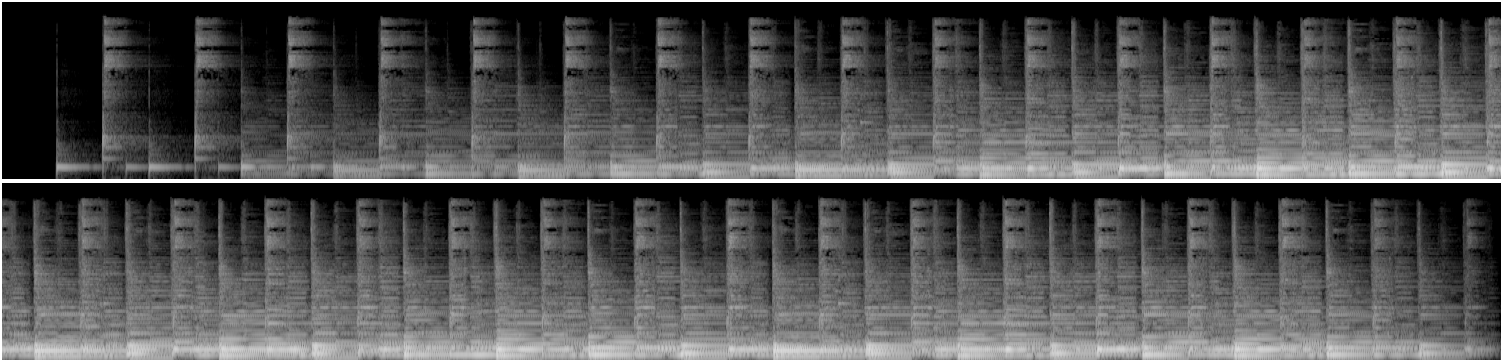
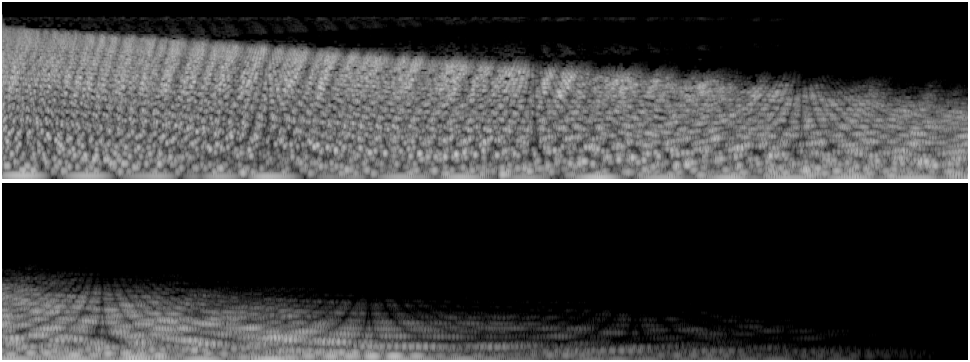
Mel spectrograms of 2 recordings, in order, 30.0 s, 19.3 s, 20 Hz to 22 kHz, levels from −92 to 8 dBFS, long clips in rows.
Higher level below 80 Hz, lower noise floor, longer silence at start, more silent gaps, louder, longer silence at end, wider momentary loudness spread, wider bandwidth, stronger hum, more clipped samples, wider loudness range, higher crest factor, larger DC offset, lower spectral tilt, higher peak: about the same, -36 dBFS vs -34 dBFS; first, under -90 dBFS vs -86 dBFS; first, 0.55 s vs 0 s; neither; about the same, -18 LUFS vs -16 LUFS; second, 0.1 s vs 4.7 s; about the same, 17 LU vs 18 LU; about the same, 16 kHz vs 16 kHz; neither; neither; second, 15 LU vs 19 LU; about the same, 18 dB vs 20 dB; neither; first, -6.5 dB/octave vs -1 dB/octave; about the same, 0 dBFS vs -2 dBFS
